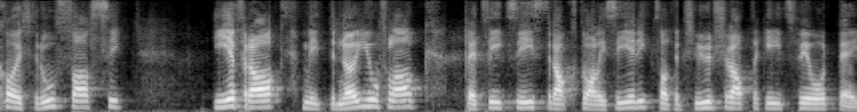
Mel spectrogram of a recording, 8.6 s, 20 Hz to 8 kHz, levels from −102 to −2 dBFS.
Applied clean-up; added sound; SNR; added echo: neural mask model DeepFilterNet 3.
